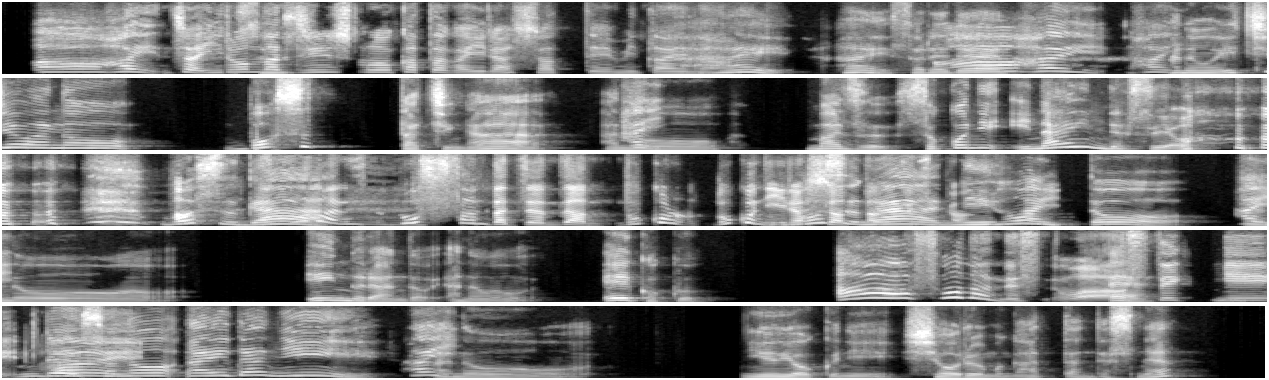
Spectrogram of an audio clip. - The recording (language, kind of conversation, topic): Japanese, unstructured, 理想の職場環境はどんな場所ですか？
- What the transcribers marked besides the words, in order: laugh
